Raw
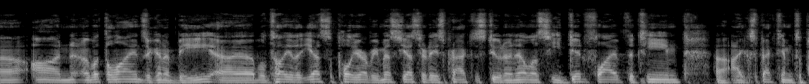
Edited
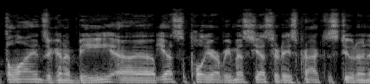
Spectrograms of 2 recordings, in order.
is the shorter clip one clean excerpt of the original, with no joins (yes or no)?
no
